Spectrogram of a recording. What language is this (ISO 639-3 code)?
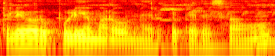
tam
